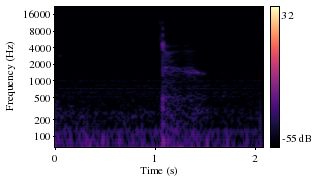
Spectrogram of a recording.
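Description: A short intake of breath by the narrator about a second in, over a faint steady low hum of the recording.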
